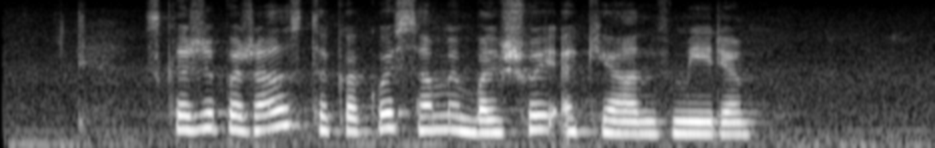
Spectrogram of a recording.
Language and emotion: Russian, neutral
